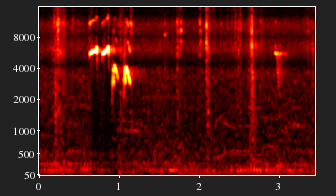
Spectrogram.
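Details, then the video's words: Cinereous tit song used to draw young birds into singing: one brief phrase of four rapid high whistled notes, the later ones lower and slurred, then quiet background hiss. "KICAUAN BURUNG GELATIK BATU GACOR"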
